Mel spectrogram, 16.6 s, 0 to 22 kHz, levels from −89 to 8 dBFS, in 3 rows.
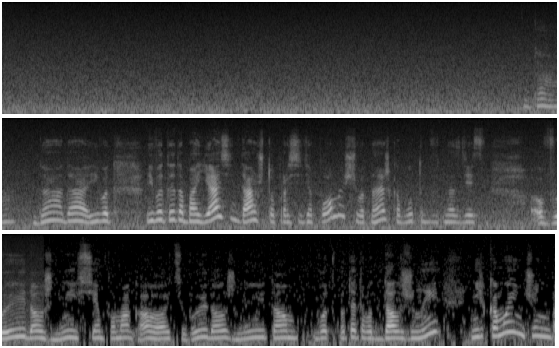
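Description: From 11.52 s to the end of the clip at 16.63 s, overdone noise removal sets in. The room noise, until then sitting steadily about 15 dB below the speech, drops away and breaks up into twinkling specks. A noise reducer pushed too hard is cutting individual frequency bands whenever they sit close to its noise estimate, taking the quieter parts of the speech with them. Unlike a noise gate, which mutes everything at once, the damage here is scattered band by band.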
